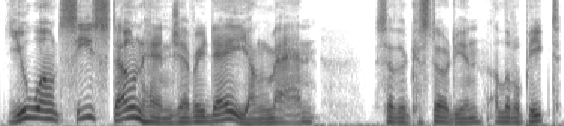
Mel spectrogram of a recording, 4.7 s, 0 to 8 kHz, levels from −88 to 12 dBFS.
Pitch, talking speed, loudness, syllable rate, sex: 130 Hz, 180 wpm, -19 LUFS, 5.6 syllables/s, male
